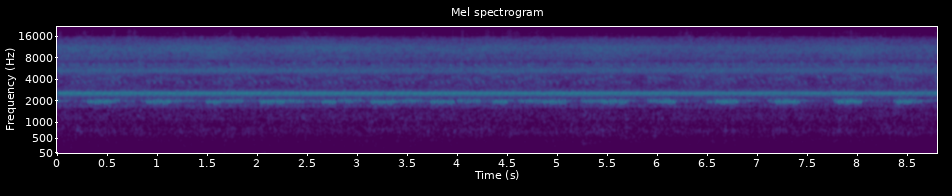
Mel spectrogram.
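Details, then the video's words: Crickets on a tranquil European summer night chirp in short, even pulses about twice a second, over a constant high, ringing insect drone and no other sounds. "11 hours of cricket chirping sounds"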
